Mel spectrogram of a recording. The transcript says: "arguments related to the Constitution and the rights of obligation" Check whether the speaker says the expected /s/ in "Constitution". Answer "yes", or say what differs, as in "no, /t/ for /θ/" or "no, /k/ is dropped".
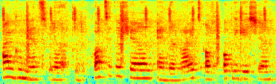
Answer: yes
